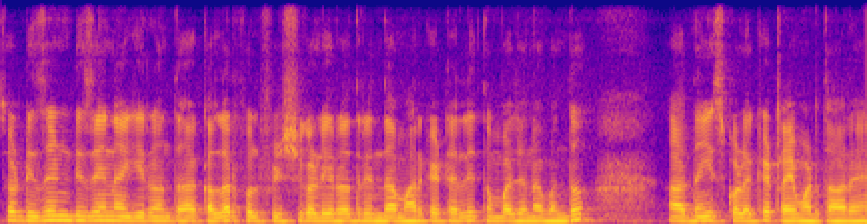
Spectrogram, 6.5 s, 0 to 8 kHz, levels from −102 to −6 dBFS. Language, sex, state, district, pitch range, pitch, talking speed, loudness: Kannada, male, Karnataka, Bangalore, 135-150 Hz, 140 Hz, 140 wpm, -17 LUFS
